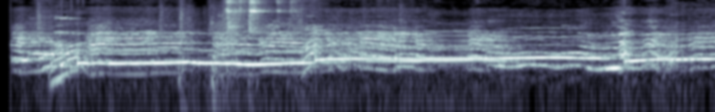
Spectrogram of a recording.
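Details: Several New Guinea singing dogs howl together, one of them being looked after: sustained harmonic howls with rich overtones, a steady main tone slowly rising with other voices sliding and wavering around it.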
